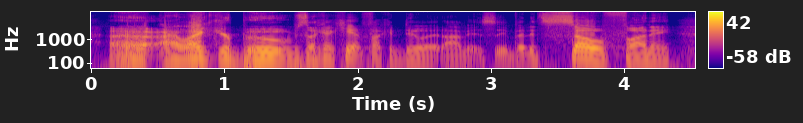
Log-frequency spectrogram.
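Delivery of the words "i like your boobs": loud, slow, rough, drawn-out voice. Describing a movie scene, quoting a line in Seth Rogen voice. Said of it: "it's just him in his Seth Rogen voice. Okay, how's he do?".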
